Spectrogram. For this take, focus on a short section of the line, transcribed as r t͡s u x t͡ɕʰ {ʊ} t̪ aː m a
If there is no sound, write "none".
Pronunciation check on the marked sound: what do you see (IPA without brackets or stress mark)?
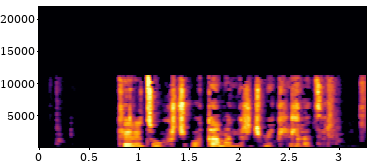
ʊ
